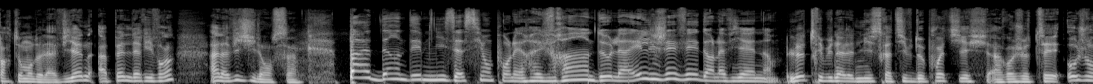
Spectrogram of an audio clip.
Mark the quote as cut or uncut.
uncut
